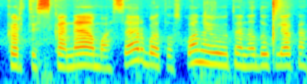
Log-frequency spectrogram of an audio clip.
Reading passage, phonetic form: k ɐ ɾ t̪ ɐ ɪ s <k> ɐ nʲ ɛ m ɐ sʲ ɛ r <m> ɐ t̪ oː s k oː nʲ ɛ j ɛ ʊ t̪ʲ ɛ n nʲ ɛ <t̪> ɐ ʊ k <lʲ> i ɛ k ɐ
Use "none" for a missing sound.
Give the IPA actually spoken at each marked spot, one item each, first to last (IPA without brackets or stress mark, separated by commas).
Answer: k, b, d̪, lʲ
